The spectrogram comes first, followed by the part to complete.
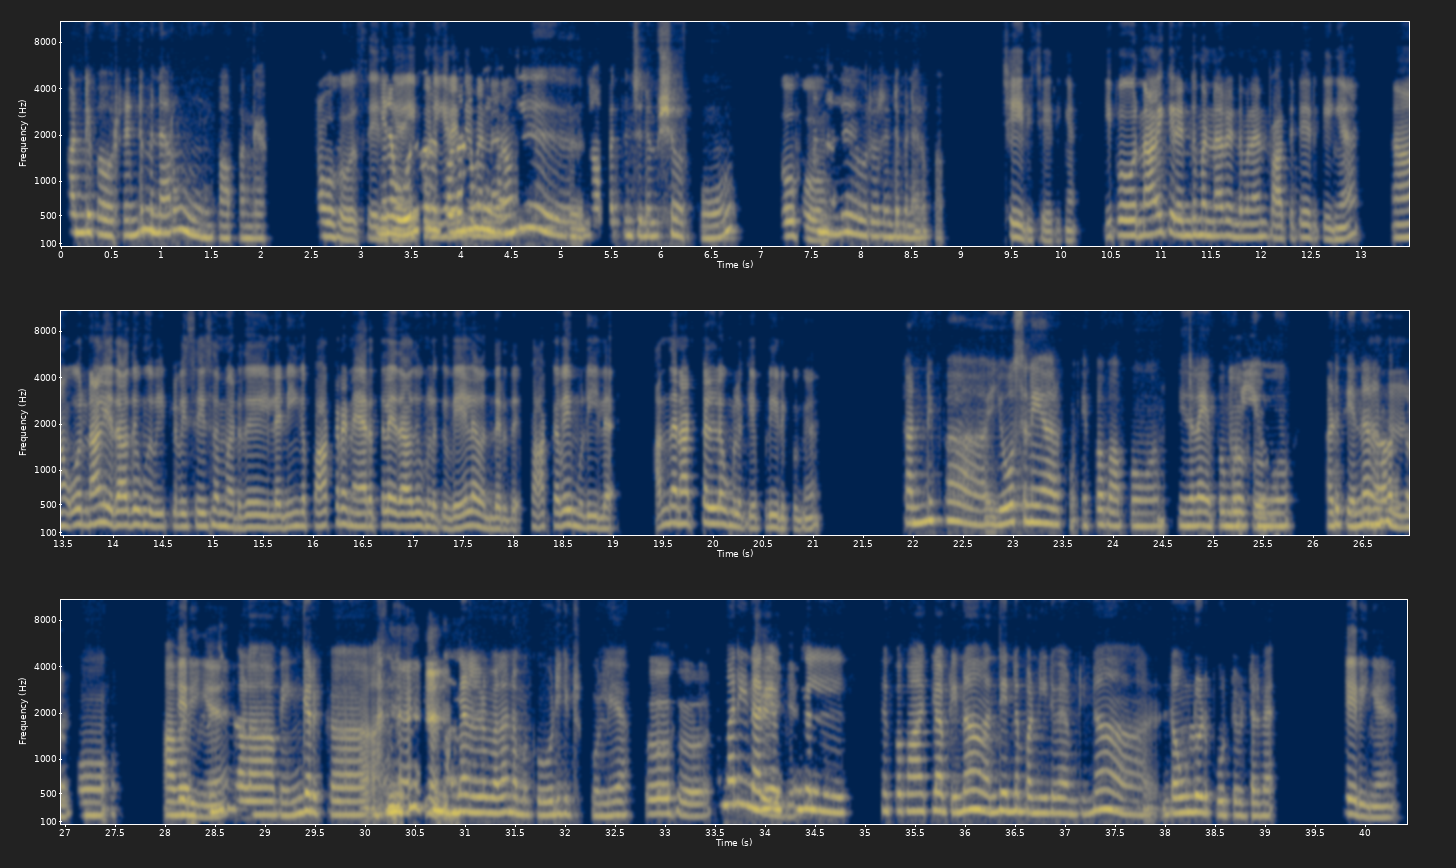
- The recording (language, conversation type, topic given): Tamil, podcast, நீண்ட தொடரை தொடர்ந்து பார்த்தால் உங்கள் மனநிலை எப்படி மாறுகிறது?
- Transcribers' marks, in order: static; mechanical hum; tapping; laugh; in English: "டவுன்லோட்"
